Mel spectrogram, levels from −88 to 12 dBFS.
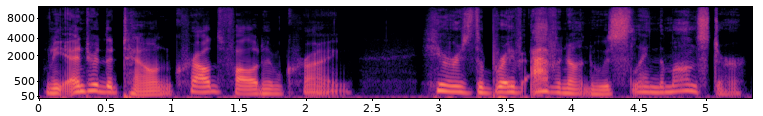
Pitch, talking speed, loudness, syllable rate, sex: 140 Hz, 215 wpm, -22 LUFS, 5.9 syllables/s, male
